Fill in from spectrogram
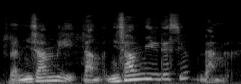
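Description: A man's voice: fairly high pitch, huge pitch swings, rapid-fire, creaky, breathy edge. A man preaching a sermon as pastor, chatty and folksy, often asking the congregation questions and adding little tags.

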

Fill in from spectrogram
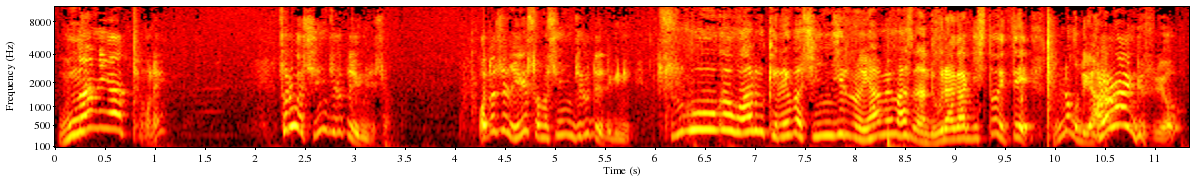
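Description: A man's voice: fast, slight background noise. A man preaching a sermon as a pastor, in a conversational way, often adding a questioning "ne" to his sentences. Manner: conversational, frequent tag "ne", lively swings in pitch.

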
